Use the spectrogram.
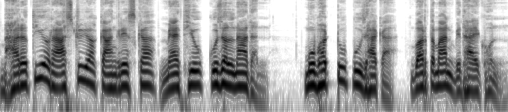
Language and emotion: Nepali, neutral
